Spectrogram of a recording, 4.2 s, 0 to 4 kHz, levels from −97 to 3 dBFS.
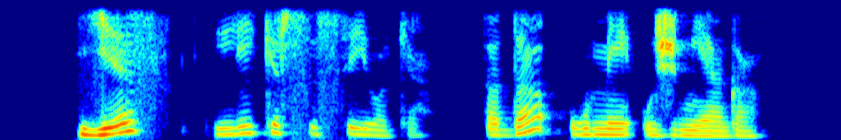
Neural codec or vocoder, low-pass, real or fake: none; 3.6 kHz; real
